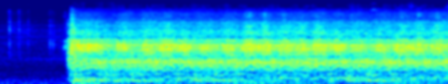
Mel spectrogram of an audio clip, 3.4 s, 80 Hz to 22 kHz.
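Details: 1960 Buick LeSabre with replacement factory 364ci Nailhead V8, rebuilt carburetor, fed from a temporary funnel fuel tank, first start attempt: starter churns about three beats a second with no firing or pickup; cranks but won't catch.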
